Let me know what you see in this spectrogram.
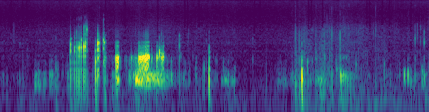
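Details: Stomach growling (borborygmi): irregular gurgling and rumbling bursts from the belly, ordinary bowel sounds.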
